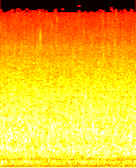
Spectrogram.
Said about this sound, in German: Geheimnisvolle Wälder. Rauschende Bäche.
